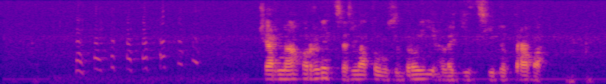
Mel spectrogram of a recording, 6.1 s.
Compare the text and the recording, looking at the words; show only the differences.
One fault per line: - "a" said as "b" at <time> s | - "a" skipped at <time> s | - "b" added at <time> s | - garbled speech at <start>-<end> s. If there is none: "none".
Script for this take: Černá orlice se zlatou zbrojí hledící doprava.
- "se" skipped at 3.5 s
